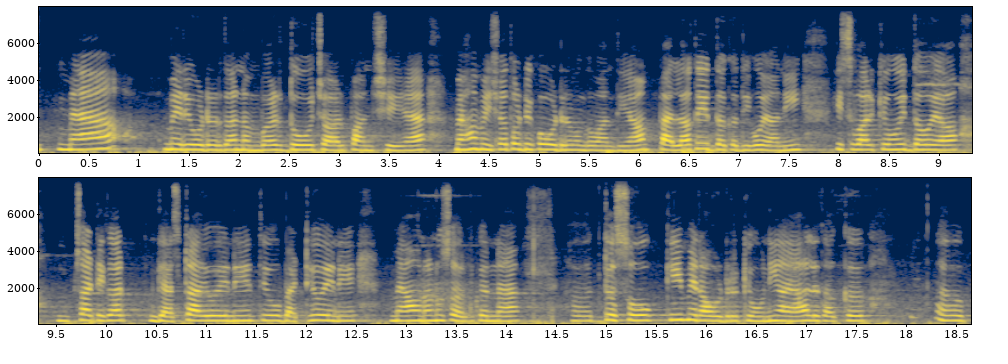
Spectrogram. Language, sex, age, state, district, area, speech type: Punjabi, female, 18-30, Punjab, Gurdaspur, rural, spontaneous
